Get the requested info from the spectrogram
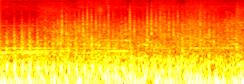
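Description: Helicopter rotors beating in a fast, steady chop over a low rumble.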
